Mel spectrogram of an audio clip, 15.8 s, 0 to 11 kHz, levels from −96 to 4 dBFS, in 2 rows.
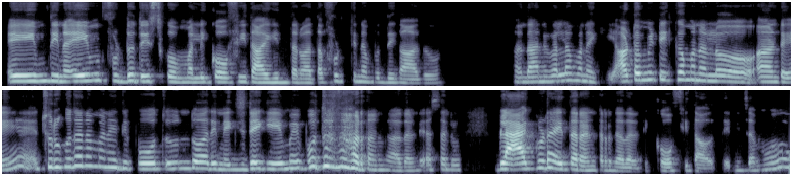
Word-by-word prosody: ఏం 220 0 +6
తిన 215 -2 +2 0.2
ఏం 230 - +4 0.2
ఫుడ్ 225 -1 -2
తీసుకోము 200 -3 -1
మళ్ళీ 175 +1 -3
కాఫీ 180 +1 -2
తాగిన 165 0 +1
తరువాత 155 0 -5
ఫుడ్ 220 -2 -9
తినబుద్ధి 180 -5 -8
కాదు. 145 0 -6 1.0
దానివల్ల 200 +4 -3
మనకి 200 -7 -8
ఆటోమేటిక్‌గా 260 +3 0
మనలో 225 -4 -1 0.4
ఆహ్, 195 - +3
అంటే 190 -2 -3 0.5
చురుకుదనం 325 +3 0
అనేది 280 -4 -1
పోతుందో 230 +3 +1
అది 220 -1 0
నెక్స్ట్ 200 +1 -5
డే‌కి 235 -2 +2
ఏమైపోతుందో 295 +6 +2
అర్థం 200 -3 -5
కాదండి 155 +1 -8
అసలు. 195 -1 -9 0.4
బ్లాక్ 215 +1 +10
కూడా 270 0 +2
అయితారు 210 -4 +2
అంటారు 170 -1 -9
కదండి! 145 0 -7
కాఫీ 150 +3 -7
తాగితే 130 -1 -9
నిజమో? 165 +7 -10
210 Hz, 135 wpm, -22 LUFS, 175-235 Hz, 1.0 s, బ్లాక్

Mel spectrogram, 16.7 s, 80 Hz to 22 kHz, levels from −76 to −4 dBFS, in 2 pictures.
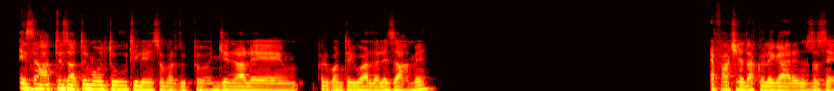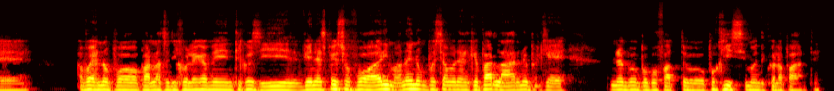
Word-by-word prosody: esatto, 155 -3 +2
esatto, 155 0 +3
è - - +5
molto 145 -2 +2
utile 135 -2 0
soprattutto 125 -1 -4
in 125 - -4
generale, 125 -1 0
mhmm, 120 +1 -6 0.2
per 140 - -5
quanto 130 0 -2
riguarda 125 -1 +1
l'esame. 130 +5 -2 2.7
È - - +2
facile 135 -1 0
da 130 -1 0
collegare, 125 -2 0
non 120 0 -2
so 125 +1 -3
se 115 +2 -5 0.4
a 130 - -6
voi 140 +1 +5
hanno 135 0 +3
un - - -1
po' 130 -1 +1
parlato 130 0 +1
di 130 - -1
collegamenti 130 0 +1
così, 125 -2 +1
viene 140 +2 +2
spesso 145 0 +2
fuori 140 +2 +4
ma 125 -3 -1
noi 155 +2 +4
non 150 -2 +3
possiamo 140 0 -1
neanche 135 0 0
parlarne 135 -1 +2
perché 125 -2 -5 0.4
noi 140 - -1
abbiamo 135 0 0
proprio 125 0 -2
fatto 120 -1 -3
pochissimo 130 +1 -1
di 120 - -5
quella 120 0 -3
parte. 115 +1 -6
130 Hz, 170 wpm, -25 LUFS, 125-140 Hz, 2.7 s, è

